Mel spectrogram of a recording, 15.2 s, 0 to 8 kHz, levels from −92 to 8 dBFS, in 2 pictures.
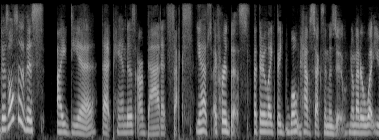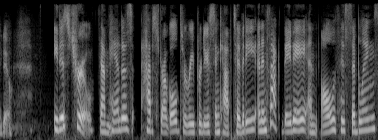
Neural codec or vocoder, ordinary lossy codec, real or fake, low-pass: codec, 16 kHz, 2 kbps, X-Codec, HuBERT features, trained on general audio; MP3, 48 kbps; fake; 7.2 kHz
